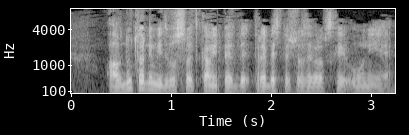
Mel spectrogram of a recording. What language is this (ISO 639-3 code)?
slk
